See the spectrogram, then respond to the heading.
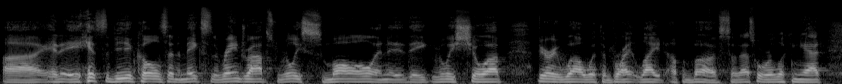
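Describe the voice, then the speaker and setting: A man's voice: medium pitch, fairly even intonation, moderate pace, few pauses, dark tone. A man presenting live weather commentary, explaining things step by step in an unscripted way.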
